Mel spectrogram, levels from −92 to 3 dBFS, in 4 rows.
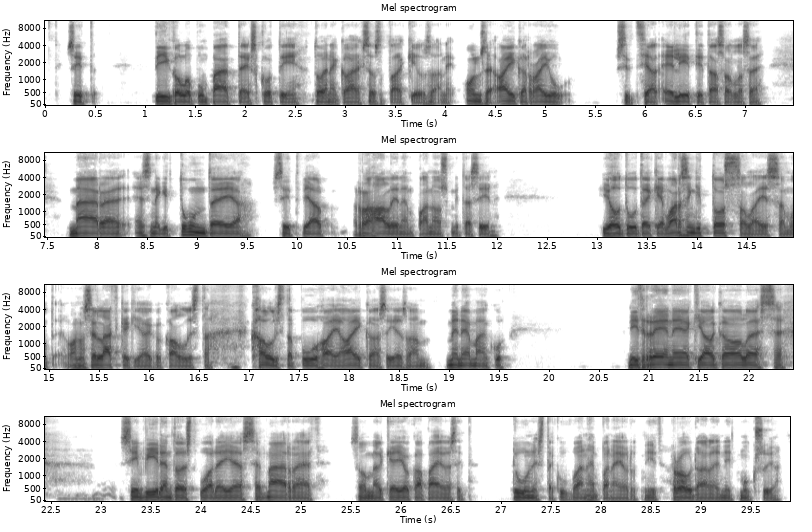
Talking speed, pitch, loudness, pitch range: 140 wpm, 80 Hz, -22 LUFS, 75-90 Hz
